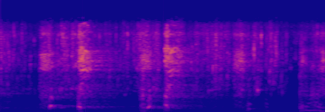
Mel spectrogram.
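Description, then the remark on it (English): Water splashes and sloshes in irregular bursts, fairly loud, as someone moves around in it holding a limp person's head above water after falling through a trap door, with a low murmur of voices underneath. “I'll keep his head up above water.”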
